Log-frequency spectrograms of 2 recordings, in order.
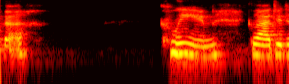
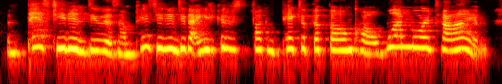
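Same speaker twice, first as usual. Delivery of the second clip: higher-pitched mock venting; demonstrated temper tantrum; 5 semitones higher than usual. Shown as a demonstration. Coach showing how to get the energy out, mock tantrum. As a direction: act out a pissed-off rant, pitch up. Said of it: "throw a thirty-second temper tantrum".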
